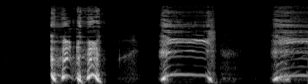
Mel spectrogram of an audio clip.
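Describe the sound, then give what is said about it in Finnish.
A voice imitates a donkey with weak lungs wheezing and coughing: two quick raspy bursts, then a longer strained wheeze, a short pause and another wheezy sound beginning, fairly loud with no talking. “Aasilla oli heikot keuhkot ja siksi se hipisi ja välillä yski.”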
